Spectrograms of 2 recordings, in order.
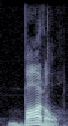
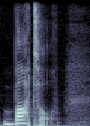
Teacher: about the word bottle if you live in America like me you probably actually say bottle with a duh sound instead of bottle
